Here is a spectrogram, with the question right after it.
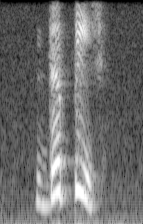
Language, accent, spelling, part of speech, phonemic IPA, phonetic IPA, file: Armenian, Eastern Armenian, դպիր, noun, /dəˈpiɾ/, [dəpíɾ], Hy-դպիր.ogg
- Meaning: 1. psalm-reader 2. scribe 3. scholar, learned man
